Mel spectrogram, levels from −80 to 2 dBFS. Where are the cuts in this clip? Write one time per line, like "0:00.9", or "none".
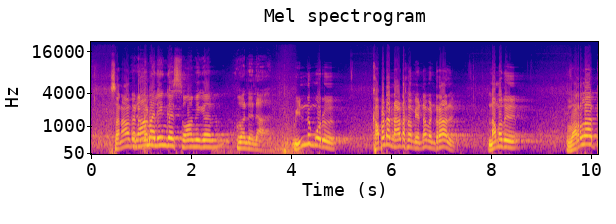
0:03.9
